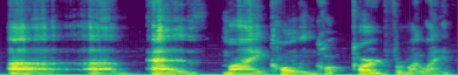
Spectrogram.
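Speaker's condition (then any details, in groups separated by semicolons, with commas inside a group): Cerebral palsy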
